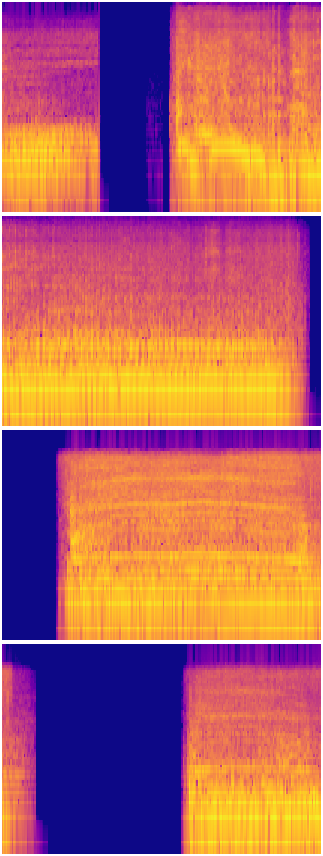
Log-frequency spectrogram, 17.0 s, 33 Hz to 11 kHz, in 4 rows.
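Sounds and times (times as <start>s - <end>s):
dinosaur roar: 2.3s - 8.2s, 9.3s - 13.0s, 15.2s - 17.0s.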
